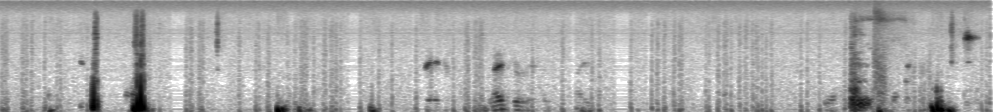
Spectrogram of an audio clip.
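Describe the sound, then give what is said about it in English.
A remote speaker's voice on a phone call breaks up over a bad connection, cutting in and out in choppy, garbled fragments, with a few louder bursts separated by near-silent gaps. “we can't hear you.”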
